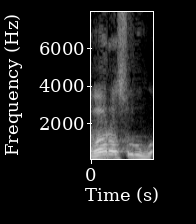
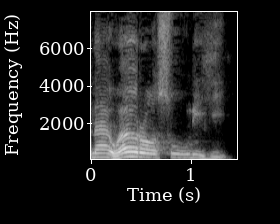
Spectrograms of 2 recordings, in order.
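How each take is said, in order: First: The vowels after 'rasul' are u sounds. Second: The vowels after 'rasul' are i sounds. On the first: God and His messenger both disown the idolaters. The speaker calls it right. "Kalau dibaca lu wa rasuluhu" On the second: God disowns the idolaters and also His messenger. The speaker calls it wrong. "secara makna ini kesalahan yang sangat fatal"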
